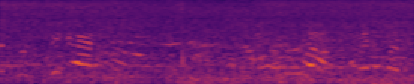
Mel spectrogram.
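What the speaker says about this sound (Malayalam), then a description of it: "നല്ല ഫോഴ്സ്ഫുള്ളിയാണ് വെള്ളം വരുന്നത്." Forceful waterfall in Idukki, a constant roaring rush of water filling the scene, with faint voices talking under it.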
